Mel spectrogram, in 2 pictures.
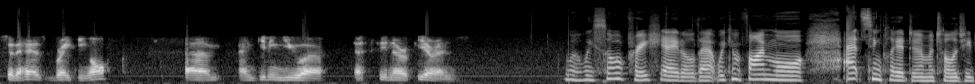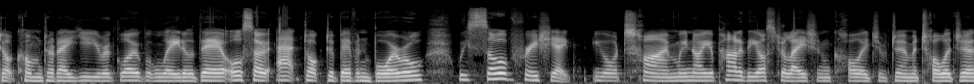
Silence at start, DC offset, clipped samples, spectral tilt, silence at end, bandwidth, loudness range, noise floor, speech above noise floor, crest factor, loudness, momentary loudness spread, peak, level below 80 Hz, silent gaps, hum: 0.1 s; under 0.1%; under 0.1%; -4.5 dB/octave; 0 s; 15 kHz; 3 LU; -48 dBFS; 32 dB; 16 dB; -16 LUFS; 9 LU; 0 dBFS; -52 dBFS; none; none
